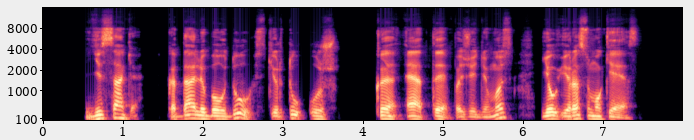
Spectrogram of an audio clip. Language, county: Lithuanian, Utena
